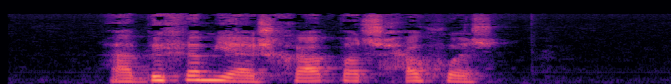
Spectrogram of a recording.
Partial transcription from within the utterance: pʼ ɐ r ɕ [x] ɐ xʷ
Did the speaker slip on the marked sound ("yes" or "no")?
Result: yes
